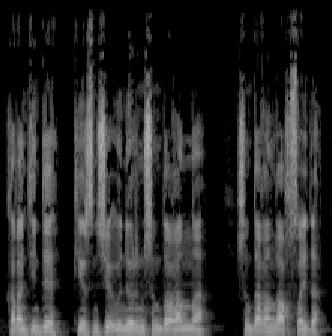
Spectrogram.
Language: Kazakh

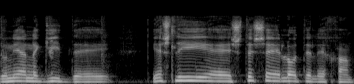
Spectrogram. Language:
Hebrew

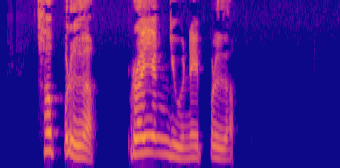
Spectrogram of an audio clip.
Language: Thai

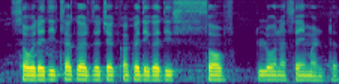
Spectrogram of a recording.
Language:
Marathi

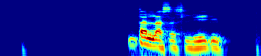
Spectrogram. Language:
German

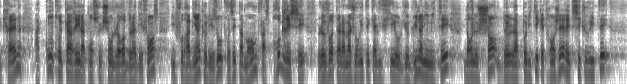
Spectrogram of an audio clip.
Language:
French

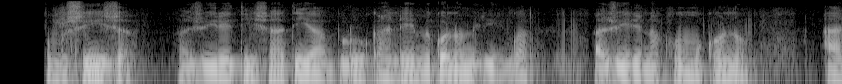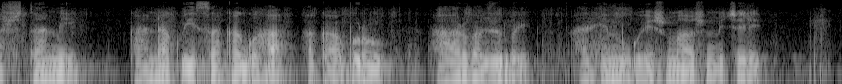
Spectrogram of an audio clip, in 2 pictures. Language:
Nyankole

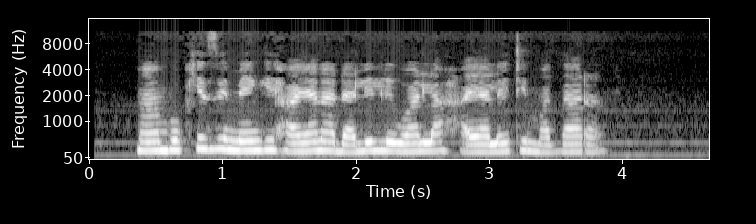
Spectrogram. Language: Swahili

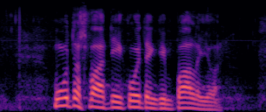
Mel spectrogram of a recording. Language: Finnish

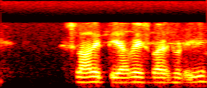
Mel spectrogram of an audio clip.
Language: Punjabi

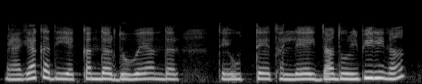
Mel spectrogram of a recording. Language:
Punjabi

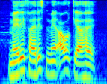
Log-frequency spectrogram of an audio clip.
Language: Urdu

